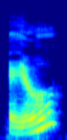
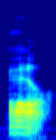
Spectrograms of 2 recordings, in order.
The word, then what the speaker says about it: are: we pronounce this word r so the unexpected part of this word is the e at the end because it's not doing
